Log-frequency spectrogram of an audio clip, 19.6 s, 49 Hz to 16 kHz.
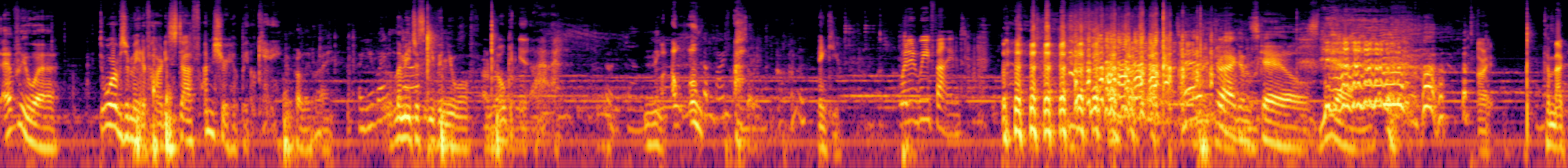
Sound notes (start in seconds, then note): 7.4 pained; 12.5 laughter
